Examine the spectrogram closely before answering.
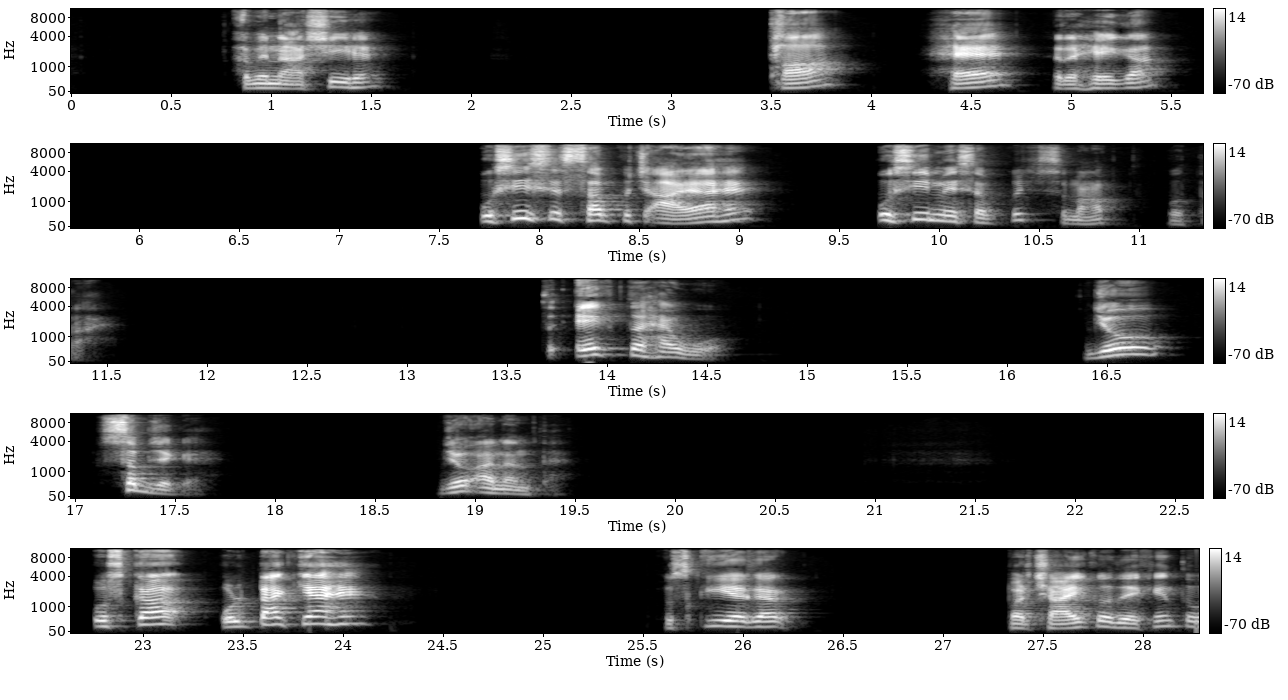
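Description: An elderly man speaks calmly and expressively, close to a microphone, with long pauses.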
